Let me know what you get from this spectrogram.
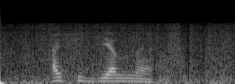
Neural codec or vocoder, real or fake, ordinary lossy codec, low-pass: none; real; AAC, 48 kbps; 7.2 kHz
